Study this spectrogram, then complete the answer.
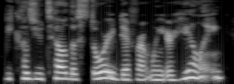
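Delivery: normal talking voice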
